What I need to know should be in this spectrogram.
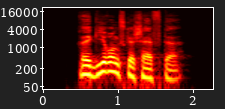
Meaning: government business
- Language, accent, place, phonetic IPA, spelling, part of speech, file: German, Germany, Berlin, [ʁeˈɡiːʁʊŋsɡəˌʃɛftə], Regierungsgeschäfte, noun, De-Regierungsgeschäfte.ogg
